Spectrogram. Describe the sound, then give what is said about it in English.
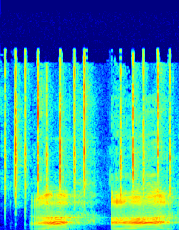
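A series of sharp, dry clicks of a pen being clicked repeatedly, fairly loud, mixed with two stretches of sustained voiced sound. “I was going to say, pen clicking.”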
